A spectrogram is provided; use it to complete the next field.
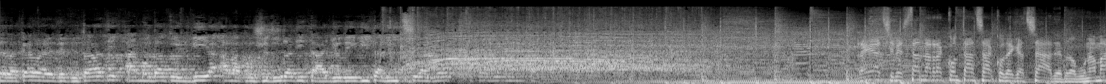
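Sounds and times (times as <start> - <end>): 
speech: 0.0 - 5.0, 8.6 - 11.0
crowd applauding and cheering below the Italian Chamber of Deputies: 3.8 - 9.0.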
